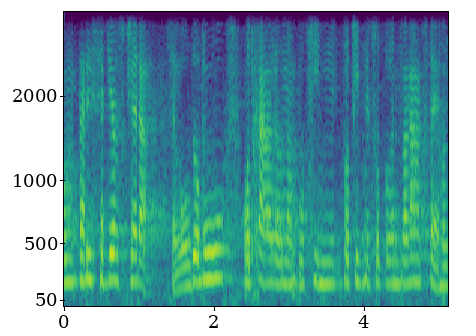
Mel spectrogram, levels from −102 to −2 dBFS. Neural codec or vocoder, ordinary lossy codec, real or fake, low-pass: codec, 16 kHz in and 24 kHz out, 0.6 kbps, FireRedTTS-2 codec; Opus, 64 kbps; fake; 3.6 kHz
